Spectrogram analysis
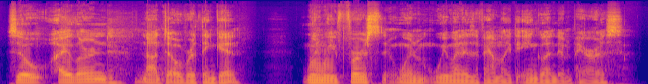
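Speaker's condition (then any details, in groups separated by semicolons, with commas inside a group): ALS; affects hand function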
